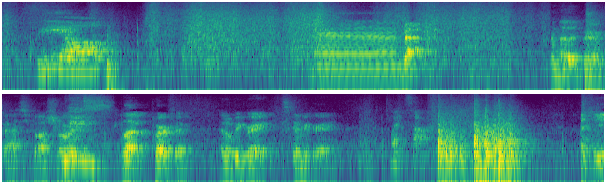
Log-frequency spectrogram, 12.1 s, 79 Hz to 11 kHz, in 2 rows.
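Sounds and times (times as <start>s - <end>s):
noisy hiss: 1.4s - 9.3s.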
